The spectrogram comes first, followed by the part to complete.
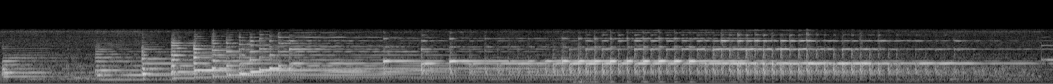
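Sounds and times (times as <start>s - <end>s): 
yangqin playing: 0.0s - 10.5s.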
